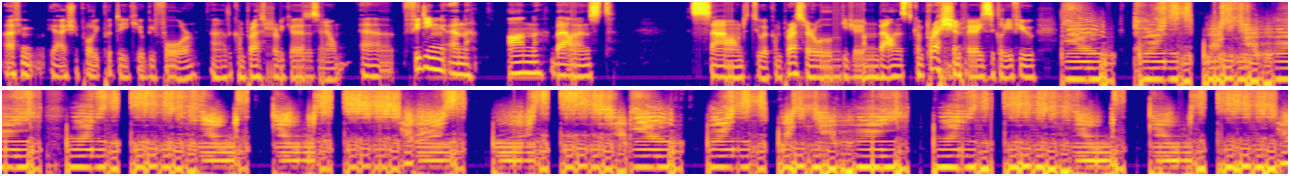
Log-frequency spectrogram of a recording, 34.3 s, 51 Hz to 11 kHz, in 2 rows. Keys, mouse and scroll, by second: 3.9 click, 5.9 click, 7.2 click, 8.3 click, 10.2 click, 11.7 click, 13.0 click, 14.8 l, 16.4 click, 19.6 click, 21.1 click, 21.6 scroll down 2, 21.9-23.9 drag, 25.6 click, 26.3-28.3 drag, 28.4-29.9 drag, 30.3 click, 33.0 click.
